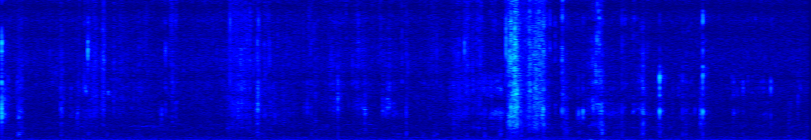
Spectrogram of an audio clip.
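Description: Faint chewing and small mouth clicks of someone eating a fried chicken sandwich, with one louder crunchy bite about six seconds in.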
